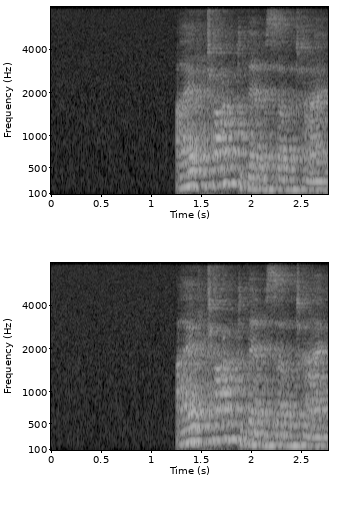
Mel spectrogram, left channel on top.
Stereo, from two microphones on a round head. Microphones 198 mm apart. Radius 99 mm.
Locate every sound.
1.2 s a woman speaking: 35° left (ahead or behind), 1.7 m; by 2.8 s centre (ahead or behind), 1.7 m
